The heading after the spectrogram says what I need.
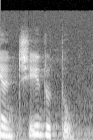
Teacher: antídoto a mais forte é o ti é a antepenúltima então é uma proparoxítona Lembrando que toda proparoxítona é acentuada que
